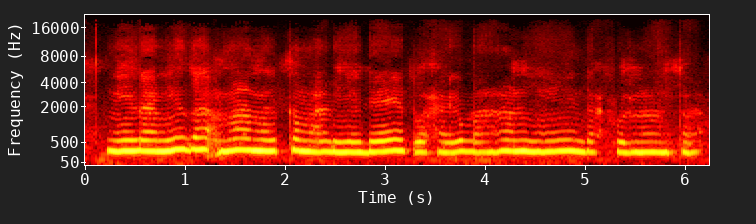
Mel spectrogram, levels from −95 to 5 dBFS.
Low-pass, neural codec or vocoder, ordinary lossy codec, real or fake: 19.8 kHz; codec, 44.1 kHz, 2.6 kbps, DAC; MP3, 96 kbps; fake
